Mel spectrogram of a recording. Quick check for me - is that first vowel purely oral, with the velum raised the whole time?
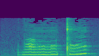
no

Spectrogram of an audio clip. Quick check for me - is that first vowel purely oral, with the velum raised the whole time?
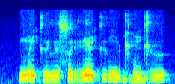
no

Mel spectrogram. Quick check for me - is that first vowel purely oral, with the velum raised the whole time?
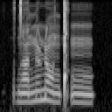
no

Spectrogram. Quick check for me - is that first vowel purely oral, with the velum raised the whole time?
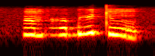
no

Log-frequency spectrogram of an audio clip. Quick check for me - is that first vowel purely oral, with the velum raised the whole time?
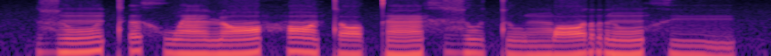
no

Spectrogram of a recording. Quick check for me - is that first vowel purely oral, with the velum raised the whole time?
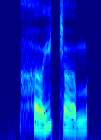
yes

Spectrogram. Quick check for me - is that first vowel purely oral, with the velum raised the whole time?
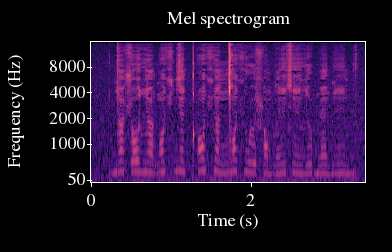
no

